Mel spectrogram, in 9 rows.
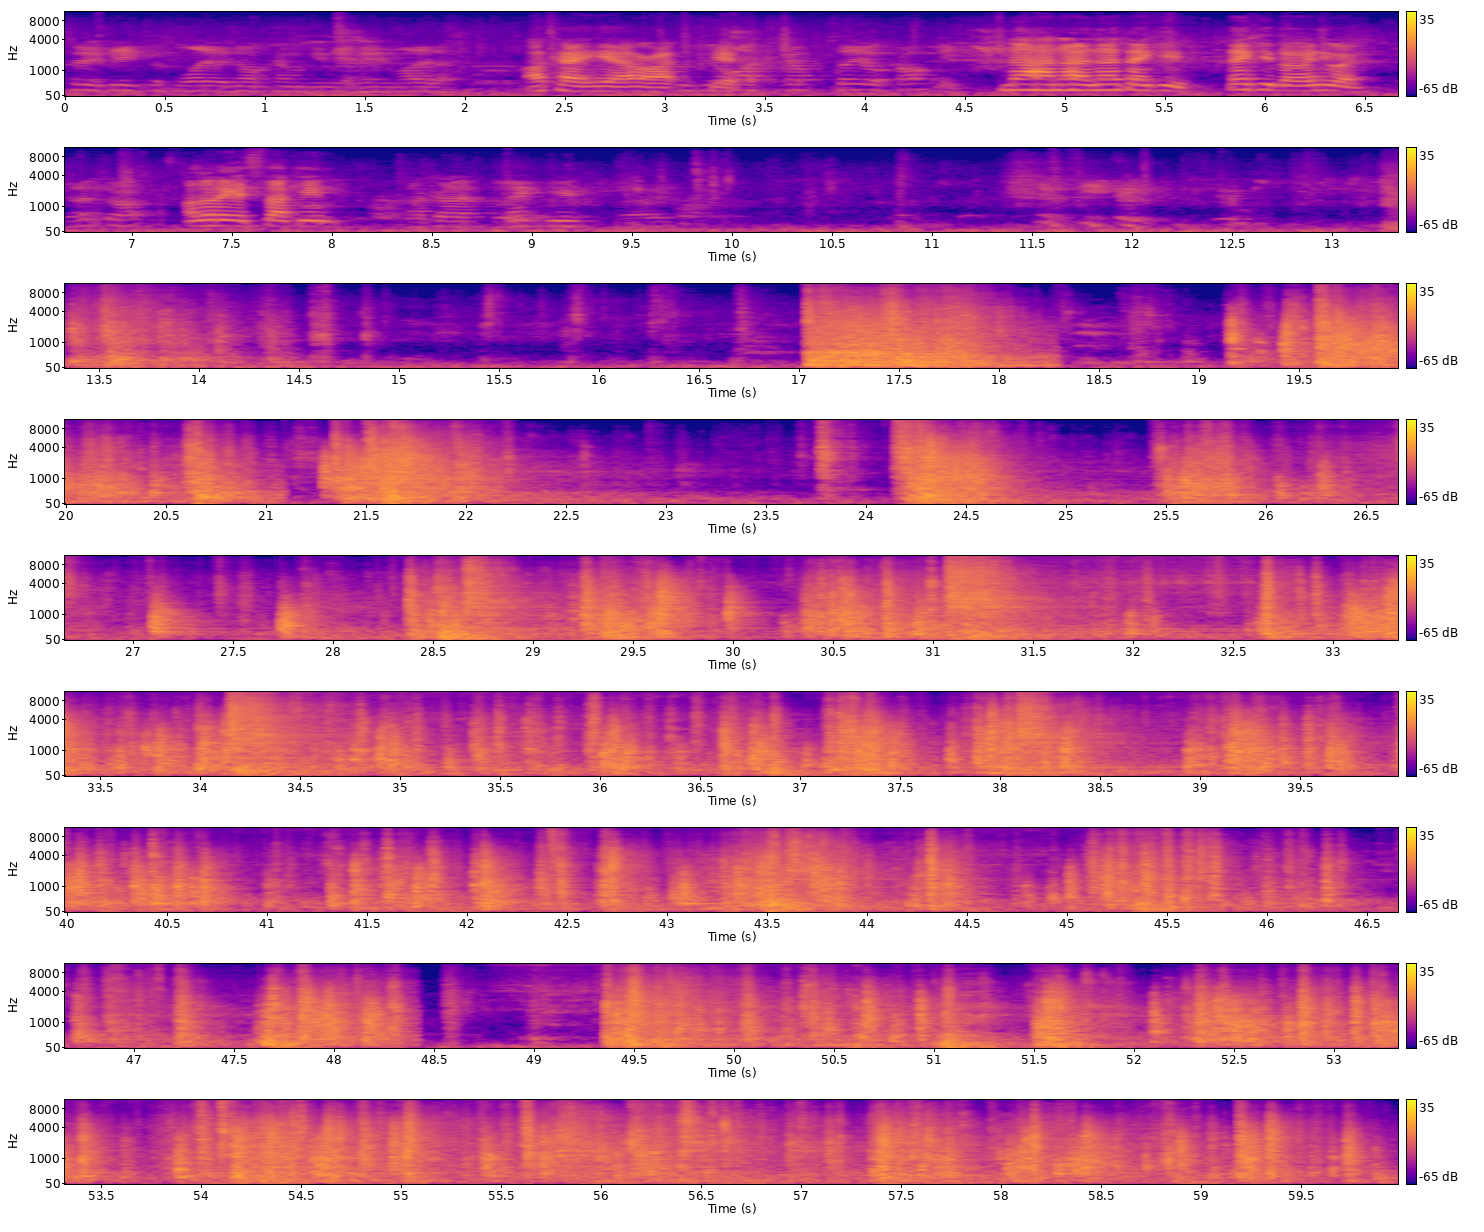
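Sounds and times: metal roofing sheets banging: 0:13.2 - 0:14.6, 0:17.0 - 0:59.9.

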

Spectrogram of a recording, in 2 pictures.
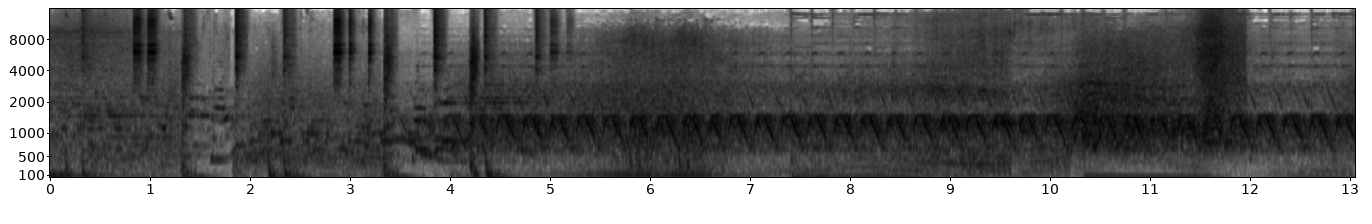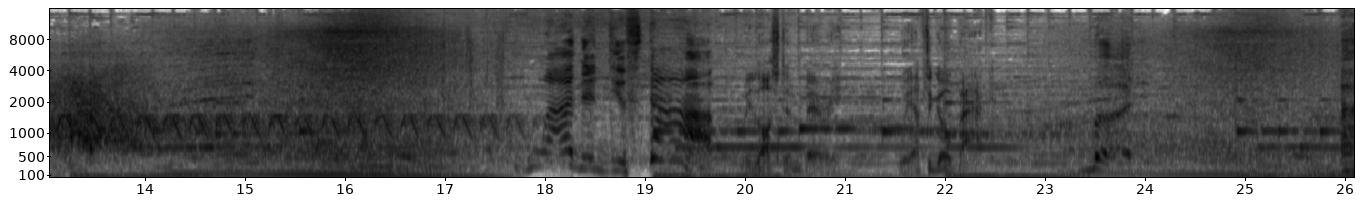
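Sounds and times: police siren yelping: 0:03.8 - 0:17.9
car engines revving: 0:04.0 - 0:17.8, 0:19.3 - 0:26.0.

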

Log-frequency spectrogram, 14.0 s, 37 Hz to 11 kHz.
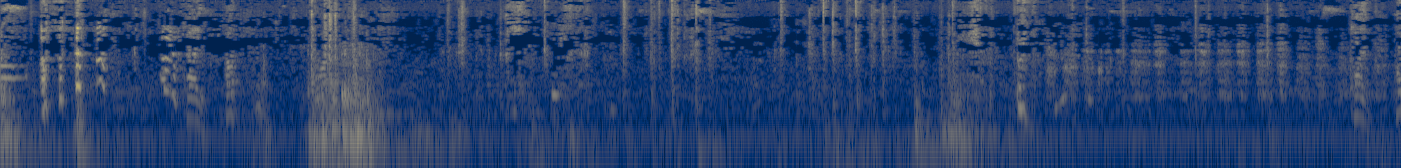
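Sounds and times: dog claws tapping on wooden deck: 0:04.4 - 0:10.1.

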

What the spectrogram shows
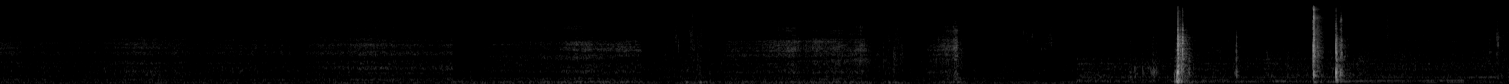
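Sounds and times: soft handling rustling: 0:09.9 - 0:10.8.

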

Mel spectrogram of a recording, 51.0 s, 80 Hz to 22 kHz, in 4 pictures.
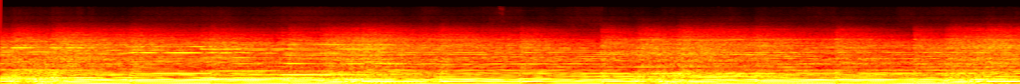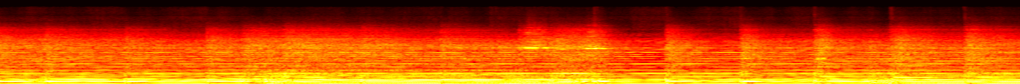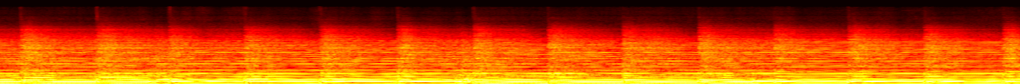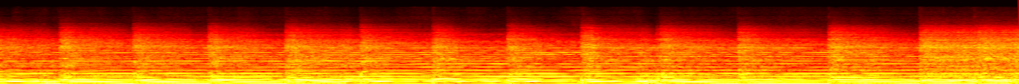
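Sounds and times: pulse of struck notes: 0:00.0 - 0:30.5
distorted electric guitar drone: 0:00.0 - 0:50.9.

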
